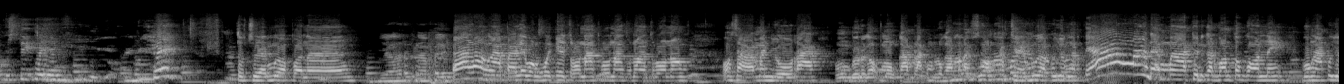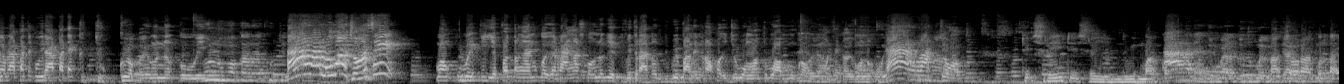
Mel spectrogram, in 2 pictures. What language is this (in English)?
Indonesian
